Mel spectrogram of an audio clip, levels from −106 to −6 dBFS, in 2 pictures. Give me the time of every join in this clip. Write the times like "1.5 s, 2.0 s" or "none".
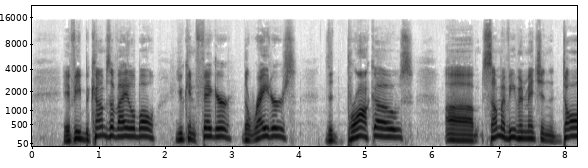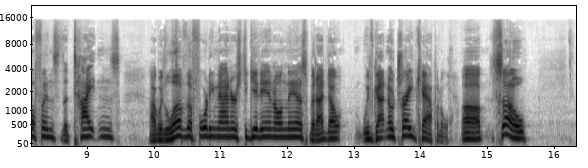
14.5 s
